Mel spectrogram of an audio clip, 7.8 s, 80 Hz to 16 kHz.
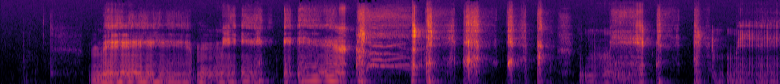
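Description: A woman's strained, whining vocal sound gives way to a string of sharp, loud coughs coming in quick uneven bursts over several seconds; she coughs within 2 meters of another person.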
